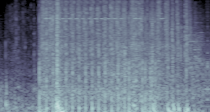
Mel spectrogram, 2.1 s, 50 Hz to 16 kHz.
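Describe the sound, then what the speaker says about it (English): A Vesper submachine gun in Black Ops 3 fires a fast, unbroken automatic burst, loud and close, starting abruptly and rattling continuously for under two seconds. "Vesper, why you do this? Gun shoots so fast."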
